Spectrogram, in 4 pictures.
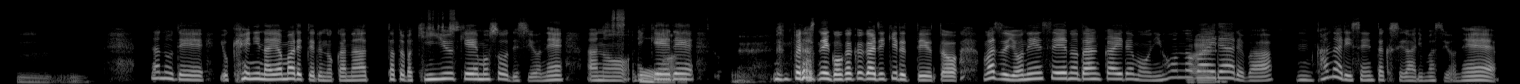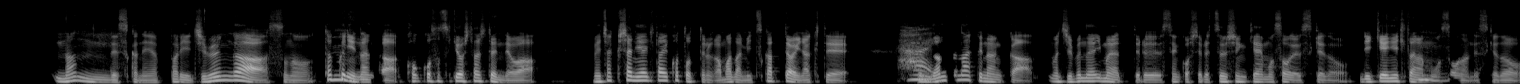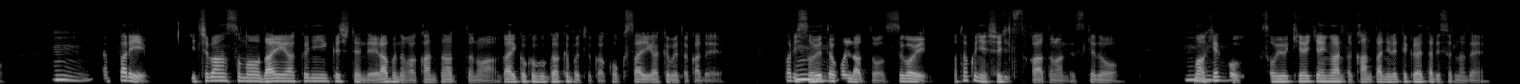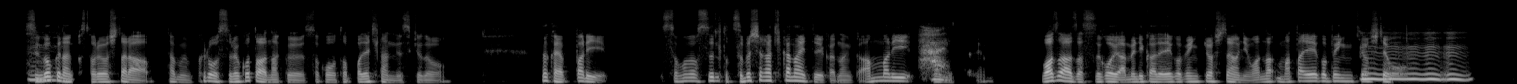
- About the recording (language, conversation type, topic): Japanese, advice, キャリアの方向性に迷っていますが、次に何をすればよいですか？
- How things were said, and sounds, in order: other background noise; laughing while speaking: "プラスで語学ができる"; tapping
